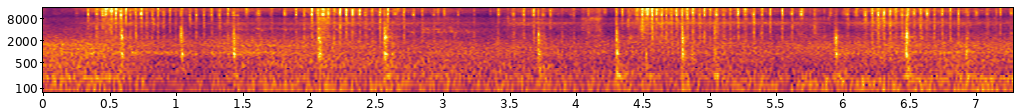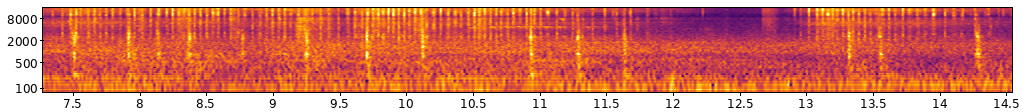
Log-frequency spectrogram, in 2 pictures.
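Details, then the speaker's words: 2003 Suzuki GSX-R600: sharp, loud click repeating about twice a second over a low, steady engine rumble, felt through the bike to the rear; owner thinks it comes from the transmission, cause not confirmed. "all right everybody here's my problem that loud clicking sounds like it's coming from the transmission"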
